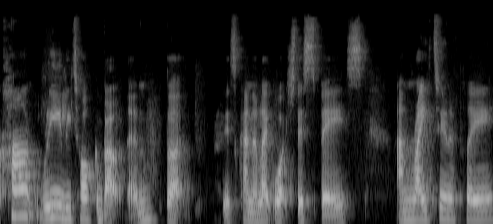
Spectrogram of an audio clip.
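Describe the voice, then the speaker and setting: This woman has a plain, everyday voice with a fairly low pitch. She talks at a moderate pace with ordinary pitch variation. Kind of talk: interview. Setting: voiced by interpreter for deaf guest.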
